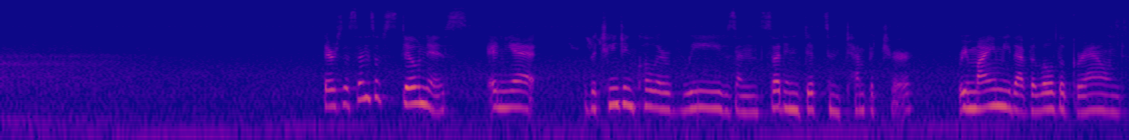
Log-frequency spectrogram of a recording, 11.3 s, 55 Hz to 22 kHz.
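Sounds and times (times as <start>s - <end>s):
metro train rolling along the railway beside an open grass field at a farm: 0.0s - 2.6s
constant mechanical whine of a metro train: 0.0s - 2.8s
low wheel thrum of a metro train: 0.0s - 3.0s
speech: 3.2s - 11.2s.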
